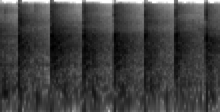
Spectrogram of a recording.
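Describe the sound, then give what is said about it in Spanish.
Hand clapping as applause for a correct answer in a comics quiz segment: seven sharp, evenly spaced claps in a steady rhythm, loud and without voices. “¡Un aplauso!”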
